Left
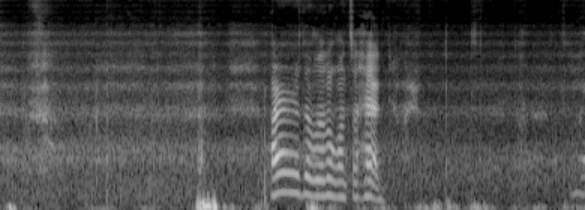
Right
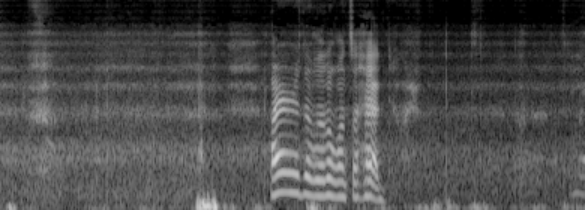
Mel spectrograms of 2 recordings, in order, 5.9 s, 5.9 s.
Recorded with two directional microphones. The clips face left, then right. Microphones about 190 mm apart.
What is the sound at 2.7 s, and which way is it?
Speech, 20° right (ahead or behind).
